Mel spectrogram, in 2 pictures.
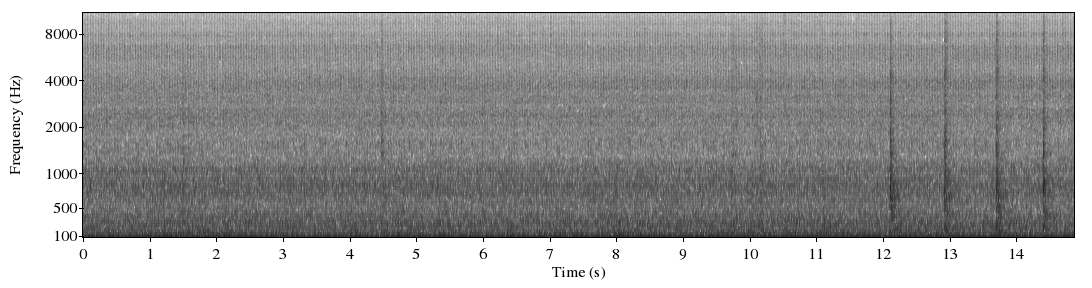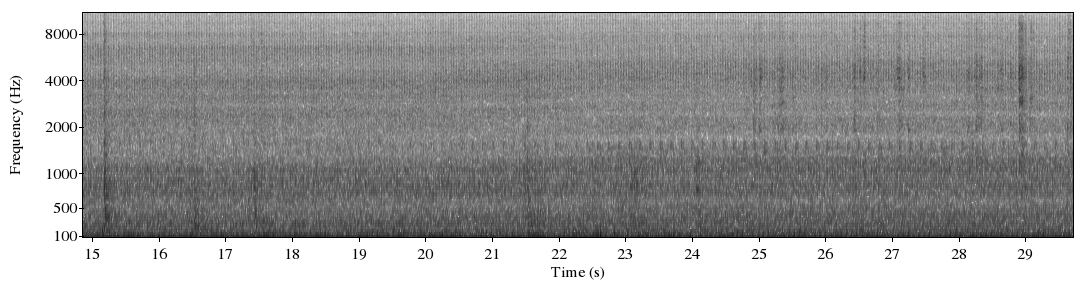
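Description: A steady engine drone that keeps an even level throughout, with a few short clicks or knocks about halfway through.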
